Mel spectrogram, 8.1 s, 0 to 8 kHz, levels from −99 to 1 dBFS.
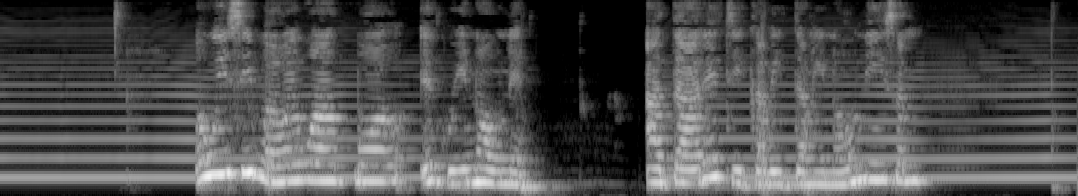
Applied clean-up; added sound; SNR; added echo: none; Wind instrument, woodwind instrument; 18 dB; reverberation time 0.4 s.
